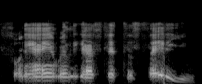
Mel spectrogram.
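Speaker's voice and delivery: high, dismissive; mock high-pitched dismissal; dismissive brush-off. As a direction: brush her off. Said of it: "I'm like".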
